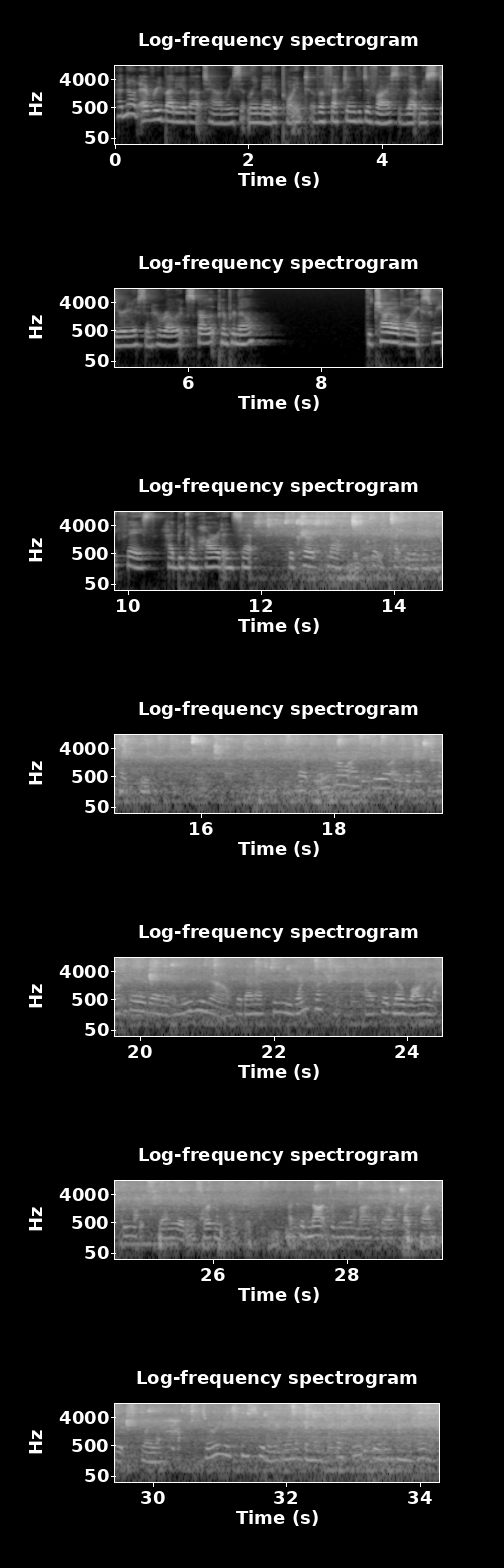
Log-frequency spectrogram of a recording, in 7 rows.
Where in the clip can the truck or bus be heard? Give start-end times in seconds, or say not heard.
not heard.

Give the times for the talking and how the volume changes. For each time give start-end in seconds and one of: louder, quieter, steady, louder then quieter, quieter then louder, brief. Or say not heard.
0.0-7.0 steady
8.7-15.2 steady
17.4-34.2 steady.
